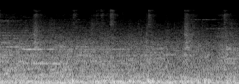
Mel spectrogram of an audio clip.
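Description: Steady low rumble of city street traffic, with music playing along with it.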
